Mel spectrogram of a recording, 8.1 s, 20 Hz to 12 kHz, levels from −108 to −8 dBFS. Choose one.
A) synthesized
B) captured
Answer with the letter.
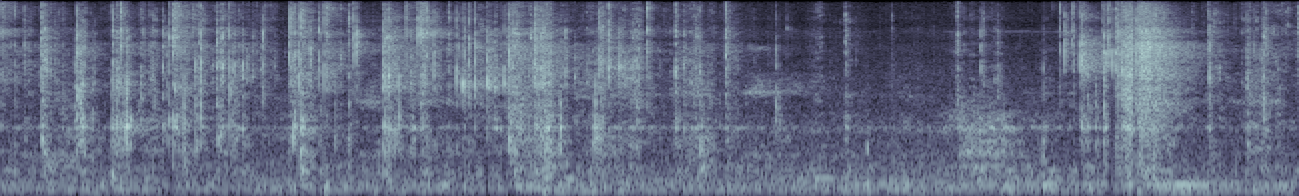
B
